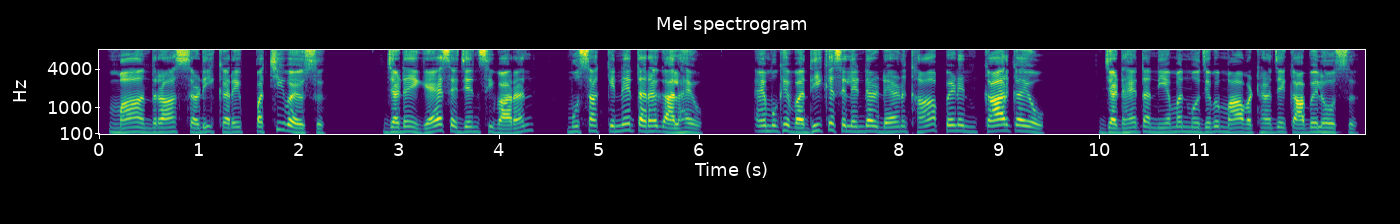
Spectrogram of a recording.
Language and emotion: Sindhi, angry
